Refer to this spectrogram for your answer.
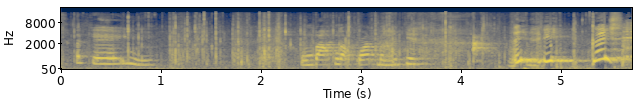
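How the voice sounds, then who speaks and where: A woman's extremely high voice with very wide pitch swings, a fairly slow pace and long, frequent pauses, amid noticeable background noise. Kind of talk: casual talk to camera. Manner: casual, chatty, reacting to spicy food.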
